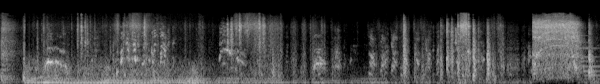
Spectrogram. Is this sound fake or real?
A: real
